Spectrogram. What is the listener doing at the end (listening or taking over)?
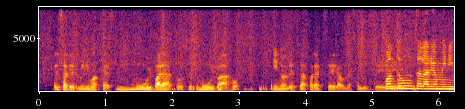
taking over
